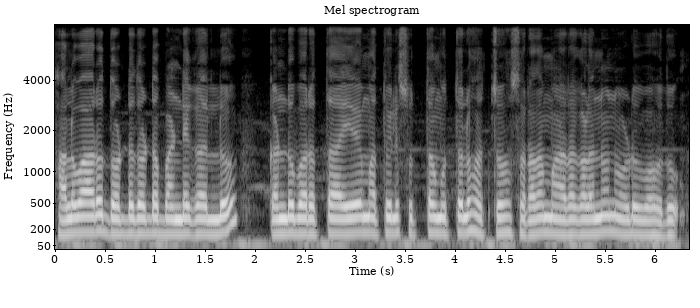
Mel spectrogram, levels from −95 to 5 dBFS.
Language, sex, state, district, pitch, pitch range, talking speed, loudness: Kannada, male, Karnataka, Bidar, 155 Hz, 155-160 Hz, 130 wpm, -14 LUFS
